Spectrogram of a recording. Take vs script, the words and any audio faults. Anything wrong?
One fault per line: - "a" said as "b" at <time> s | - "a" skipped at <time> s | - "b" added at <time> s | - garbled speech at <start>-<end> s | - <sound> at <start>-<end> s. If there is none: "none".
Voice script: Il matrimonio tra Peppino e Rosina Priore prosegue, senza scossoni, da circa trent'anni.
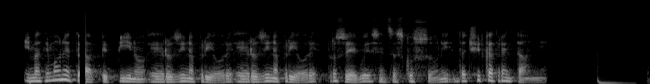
- dropout at 0.8-0.9 s
- "e Rosina Priore" added at 2.3 s
- thud at 6.0-6.4 s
